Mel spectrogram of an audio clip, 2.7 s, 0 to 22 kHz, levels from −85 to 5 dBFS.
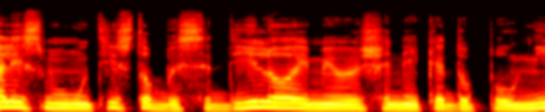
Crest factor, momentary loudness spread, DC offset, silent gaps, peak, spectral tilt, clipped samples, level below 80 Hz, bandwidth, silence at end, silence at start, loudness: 14 dB; 7 LU; under 0.1%; none; -2 dBFS; -6.5 dB/octave; under 0.1%; -72 dBFS; 13 kHz; 0 s; 0 s; -17 LUFS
